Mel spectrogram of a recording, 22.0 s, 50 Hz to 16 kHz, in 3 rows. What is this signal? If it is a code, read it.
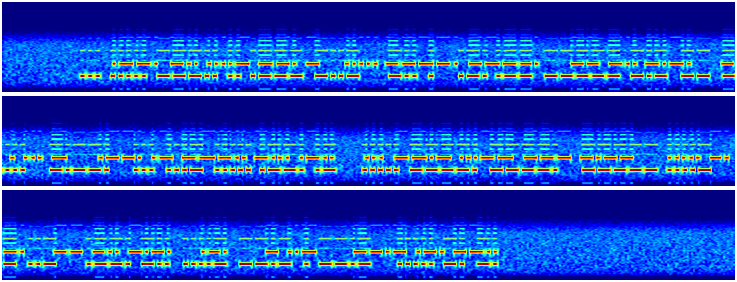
Morse code, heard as two keyed tones. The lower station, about 31 wpm, 700 Hz: S58IJX DE RW0KMB <KN> SV5PA 599 04 TU PD4QEQ 5NN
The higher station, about 34 wpm, 1230 Hz: PD4GT 599 MDC TEST PA8BL SQ3OY 5NN MDC R TU QRZ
